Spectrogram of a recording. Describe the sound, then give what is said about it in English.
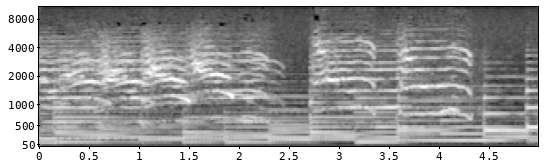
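Cat meows pitched into a sung pop-style melody, stacked in layers over sustained low backing notes, loud and continuous for several seconds with no talking. “If I didn't know better, I'd think it was ….”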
